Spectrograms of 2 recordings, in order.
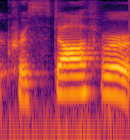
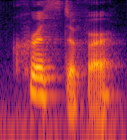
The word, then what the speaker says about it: Christopher: I think the biggest trick is that most speakers of North American English are going to make that second syllable what? Christopher. A schwa. And oftentimes I don't hear Christopher, I hear Christopher or Christopher or something similar. So strongest syllable is the first, Chris, to, and then fur.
